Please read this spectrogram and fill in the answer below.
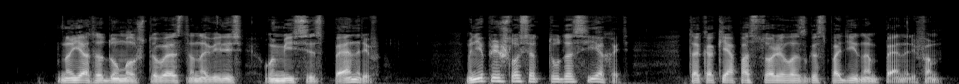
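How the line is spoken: Plain. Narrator (Russian): ответила Энн

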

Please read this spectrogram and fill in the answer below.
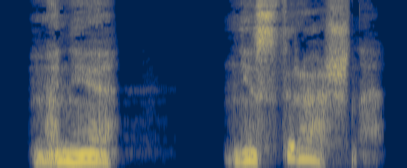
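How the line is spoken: Whispered. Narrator (Russian): прошептал

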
